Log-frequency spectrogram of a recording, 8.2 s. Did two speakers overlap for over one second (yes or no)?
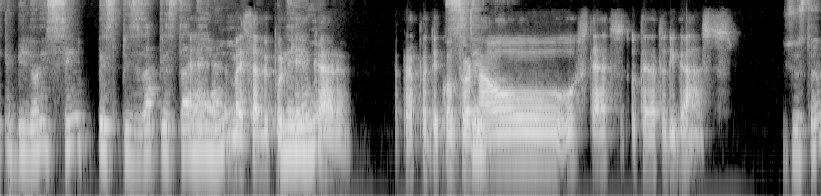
yes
